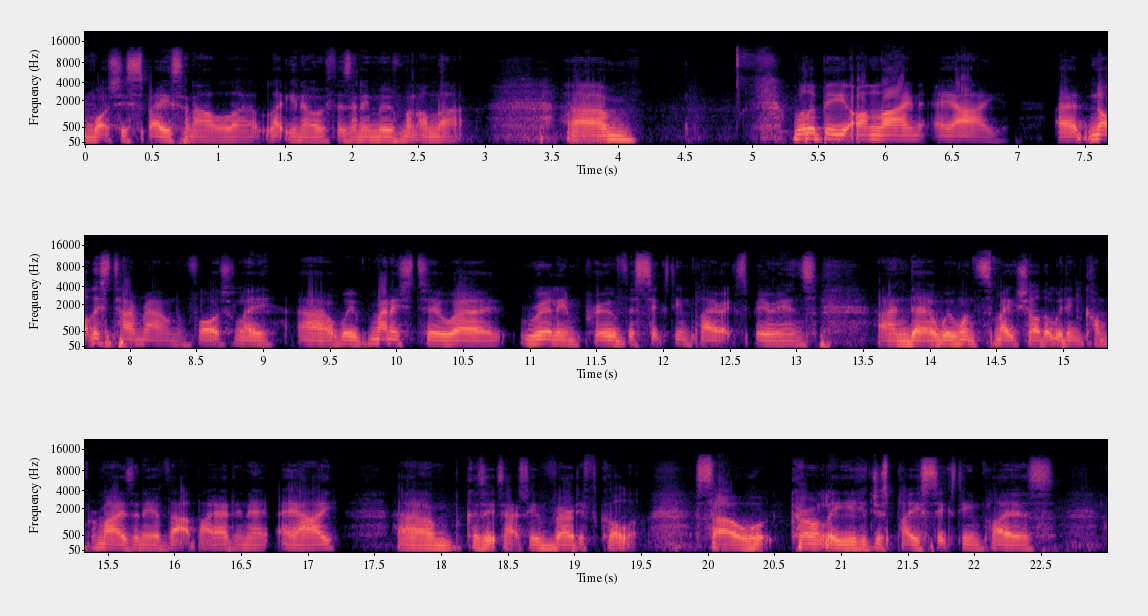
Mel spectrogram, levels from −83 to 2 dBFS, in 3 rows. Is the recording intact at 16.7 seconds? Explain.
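No. At 16.67 to 16.69 s compressed frames are skipped: about three 23.2 ms frames never play, so roughly 70 ms of audio vanishes. The audio jumps ahead at the join, seen as a waveform discontinuity and a thin vertical mark on a spectrogram.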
